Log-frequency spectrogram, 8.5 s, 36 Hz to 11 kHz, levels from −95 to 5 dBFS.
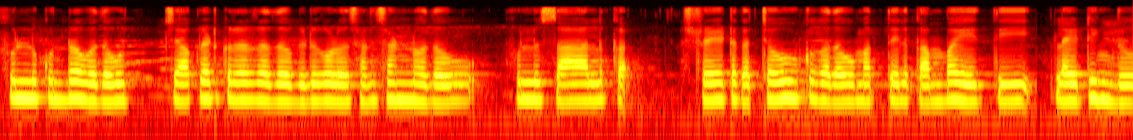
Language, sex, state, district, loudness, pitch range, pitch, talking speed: Kannada, male, Karnataka, Bijapur, -20 LUFS, 175-190 Hz, 180 Hz, 135 wpm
